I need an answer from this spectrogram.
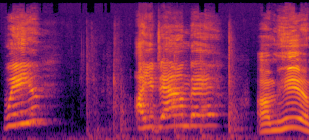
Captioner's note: door opens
